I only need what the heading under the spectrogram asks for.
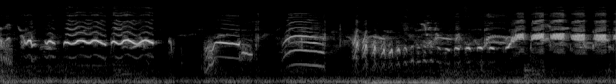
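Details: Wambi used as a lure to anger other wambi: trilled wavering whistles, then two downward-sliding calls, followed by a rising rapid series of notes ending in high ringing trills; a low hum underneath.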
